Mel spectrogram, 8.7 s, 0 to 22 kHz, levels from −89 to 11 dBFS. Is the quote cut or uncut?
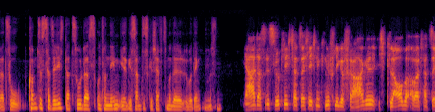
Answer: uncut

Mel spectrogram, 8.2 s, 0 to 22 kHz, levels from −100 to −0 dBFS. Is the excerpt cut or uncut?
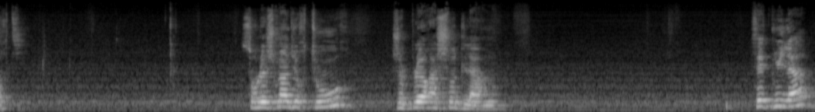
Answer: uncut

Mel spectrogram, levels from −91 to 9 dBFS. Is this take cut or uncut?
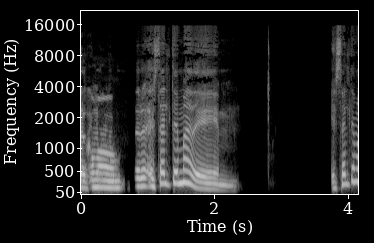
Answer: uncut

